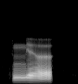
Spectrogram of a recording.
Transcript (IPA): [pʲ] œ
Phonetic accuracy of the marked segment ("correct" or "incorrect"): incorrect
